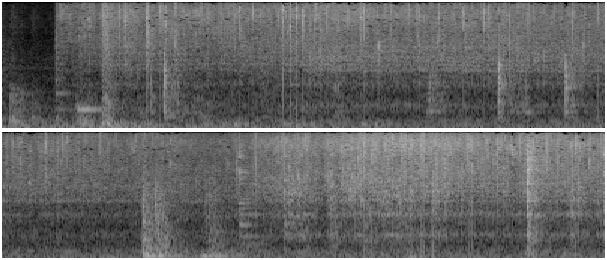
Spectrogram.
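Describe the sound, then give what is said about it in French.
Onions searing in about a tablespoon of olive oil give off a steady, bright sizzle, with scattered clicks and scrapes of stirring throughout and no talking. “un petit peu d'huile d'olive, l'équivalent d'une, d'une bonne cuillère à soupe d'huile d'olive. Voilà. On va mettre à saisir nos oignons.”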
